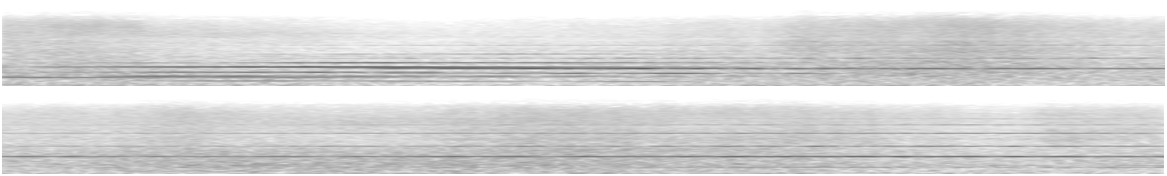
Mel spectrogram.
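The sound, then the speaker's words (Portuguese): Underwater sea ambience at the Abrolhos coral reef, the largest coral sanctuary in the South Atlantic and a breeding area of humpback whales: a steady wash of hissing, crackling background with long, sustained tonal moans and hums drifting over it, changing pitch early on, then holding steady. No voices. “Nós estamos ouvindo o som do mar de Abrolhos, o maior santuário de corais do Atlântico Sul e principalmente a área de procriação das famosas baleias jubarte.”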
